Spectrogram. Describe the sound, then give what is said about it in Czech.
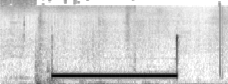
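A single steady electronic telephone tone from the other end of the line holds at one pitch for just over a second, loud and clean, then cuts off abruptly, with faint line noise and a brief click around it. “Mezitím se nám na druhé straně ozývá známý tón.”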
